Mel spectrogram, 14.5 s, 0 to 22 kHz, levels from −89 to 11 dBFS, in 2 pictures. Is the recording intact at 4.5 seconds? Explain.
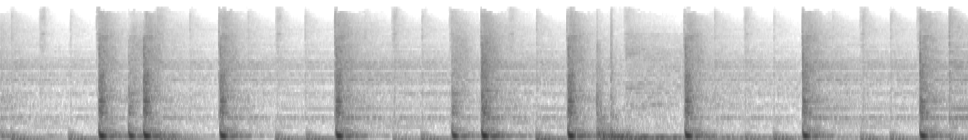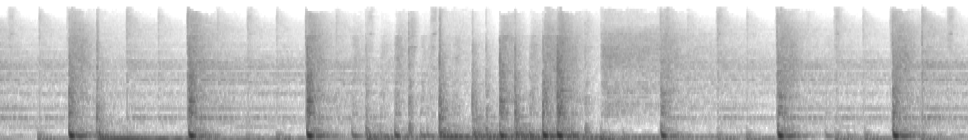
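No. At 4.5 seconds, as throughout the music, the sound is swirly, smeared and hollow, attacks blur, and nothing reaches above 17.1 kHz. This is likely generation loss: around five lossy re-encodes, fitting a 96 kbit/s AAC-LC chain, each requantising on a shifted frame grid.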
